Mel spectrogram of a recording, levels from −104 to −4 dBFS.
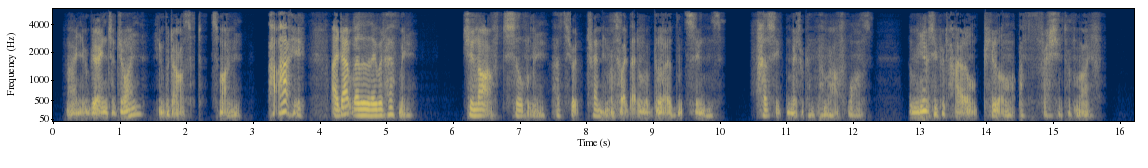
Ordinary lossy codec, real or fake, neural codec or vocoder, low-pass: AAC, 24 kbps; fake; autoencoder, 44.1 kHz, a latent of 192 numbers a frame, MeloTTS; 5.4 kHz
